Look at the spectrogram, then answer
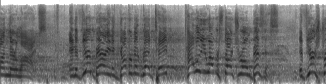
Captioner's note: cheers and applause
